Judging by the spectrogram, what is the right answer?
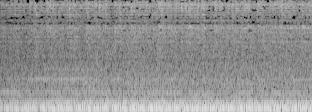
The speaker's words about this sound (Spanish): Está justo al lado de un intenso sonido, el del generador eléctrico de la Cruz Roja.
